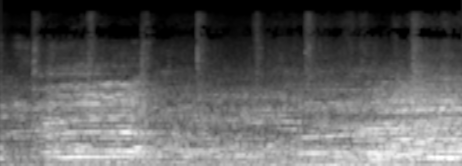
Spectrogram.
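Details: Agitated cow after leaving a truck and entering a small stall, giving low, drawn-out lowing with layered harmonics, fairly quiet, with faint clicks and background rumble.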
